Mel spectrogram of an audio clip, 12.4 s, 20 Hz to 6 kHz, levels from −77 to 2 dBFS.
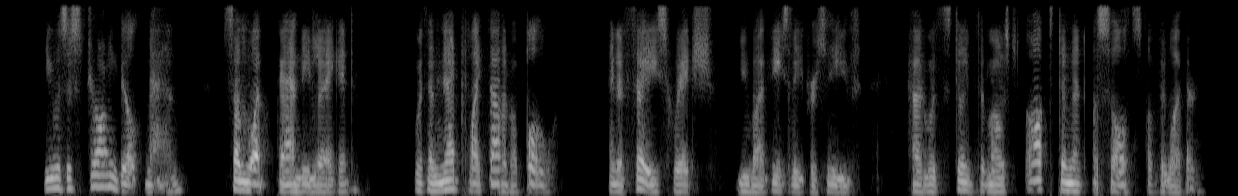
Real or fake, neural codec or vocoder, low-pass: fake; codec, 16 kHz, 1 kbps, FreqCodec, smaller model; 5.4 kHz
